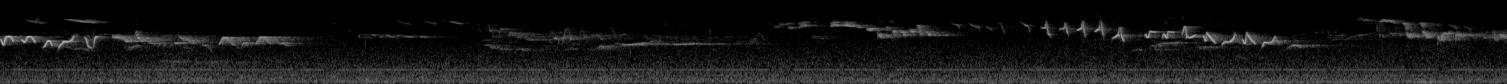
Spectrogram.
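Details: Willow warbler, a spring migrant from Africa, in scrub in a forest near Oundle, UK, in the third week of April 2008. It sings a sweet, descending phrase repeated every few seconds over a spring chorus of blackcap, robin, thrush and blackbird.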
